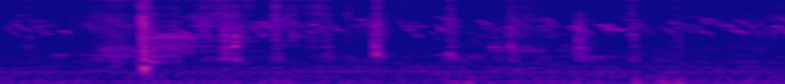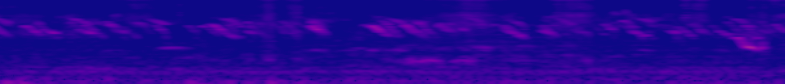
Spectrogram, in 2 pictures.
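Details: Irani teetar francolin chicks keep up rapid thin peeping, dozens of short downslurred chirps in quick succession from several birds, with occasional clicks and a low hum beneath.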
